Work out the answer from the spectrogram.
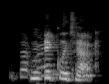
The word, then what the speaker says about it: Nikoleychuk: gonna do my best, Nikoleychuk. Nikoleychuk, pretty close, you just kind of have to Nit when you start.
